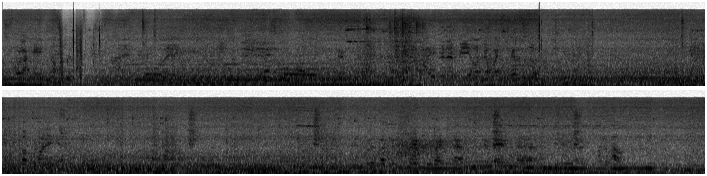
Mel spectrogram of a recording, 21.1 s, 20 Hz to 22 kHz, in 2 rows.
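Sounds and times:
bus engine and road rumble: 0.0 - 21.0.

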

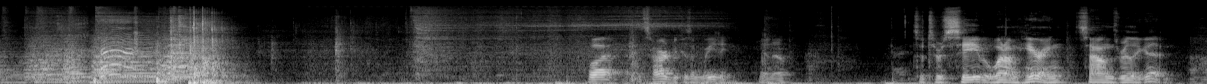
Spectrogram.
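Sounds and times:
room noise hiss: 2.1 - 12.0
man speaking: 5.9 - 8.0.

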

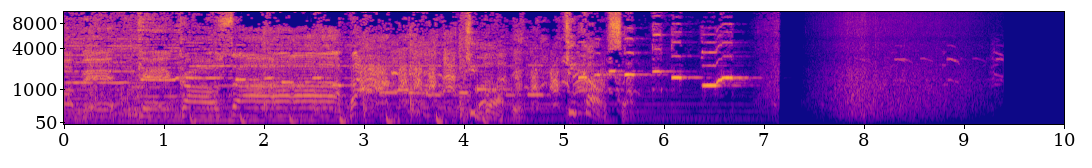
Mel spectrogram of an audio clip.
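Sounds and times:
ocean surf: 6.9 - 9.3.

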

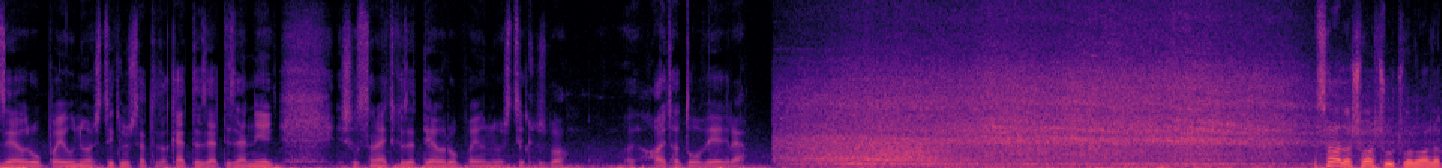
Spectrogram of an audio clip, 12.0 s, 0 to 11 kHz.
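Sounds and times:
passing train wheels rushing: 6.5 - 12.0.

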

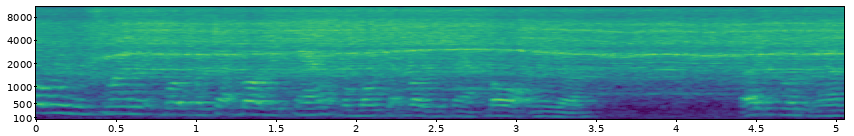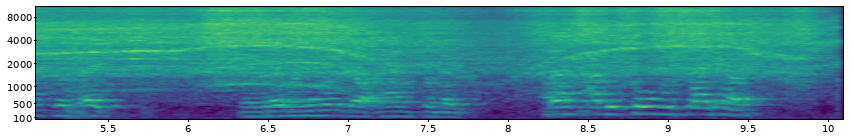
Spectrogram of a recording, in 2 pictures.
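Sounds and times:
man speaking: 4.4 - 5.7, 6.4 - 9.6.

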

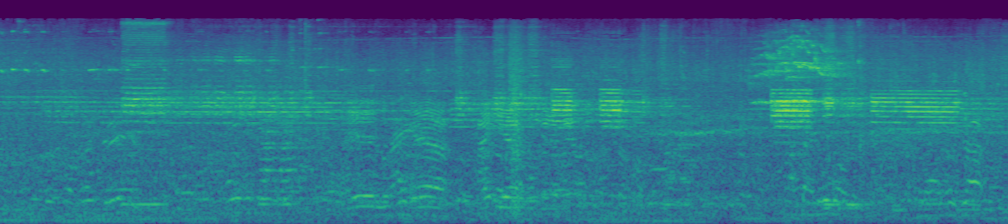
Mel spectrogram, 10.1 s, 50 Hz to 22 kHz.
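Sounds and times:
busy street traffic: 0.0 - 10.0
people talking: 0.4 - 10.0.

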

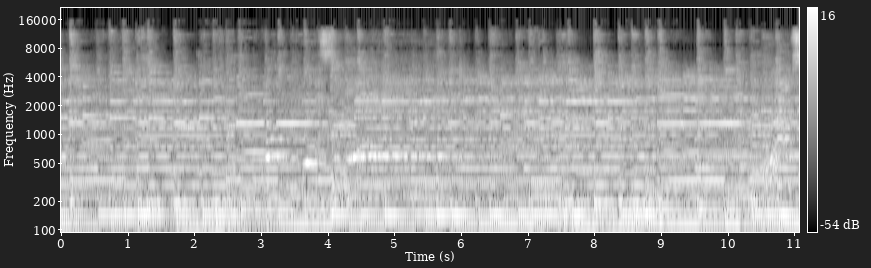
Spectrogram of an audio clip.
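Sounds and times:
live band with guitars: 0.0 - 11.0.

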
